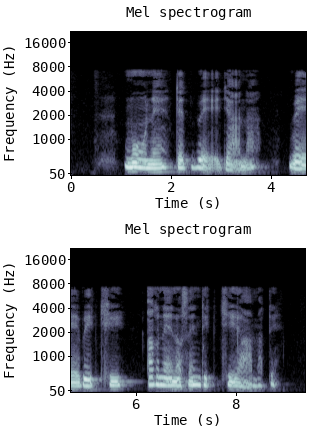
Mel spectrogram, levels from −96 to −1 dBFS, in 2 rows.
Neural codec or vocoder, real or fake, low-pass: none; real; 7.2 kHz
